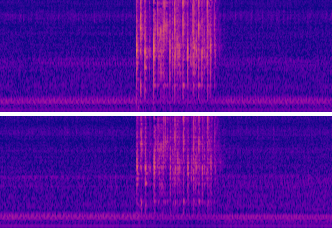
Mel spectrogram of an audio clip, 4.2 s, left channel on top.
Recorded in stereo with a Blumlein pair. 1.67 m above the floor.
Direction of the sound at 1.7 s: 40° left.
